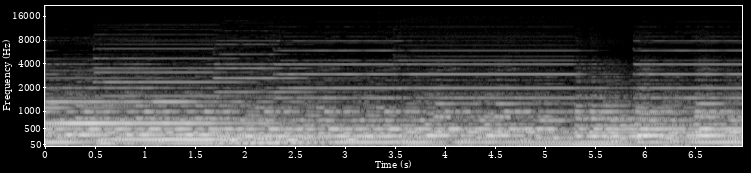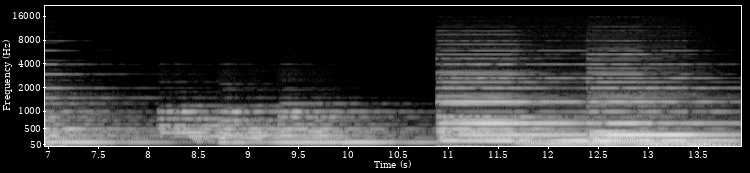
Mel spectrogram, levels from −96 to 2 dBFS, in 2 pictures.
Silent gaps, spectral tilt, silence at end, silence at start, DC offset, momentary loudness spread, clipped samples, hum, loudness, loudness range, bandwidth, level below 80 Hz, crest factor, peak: none; -9 dB/octave; 0 s; 0 s; under 0.1%; 12 LU; under 0.1%; none; -19 LUFS; 8 LU; 8.2 kHz; -34 dBFS; 16 dB; -2 dBFS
